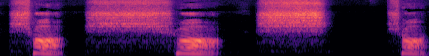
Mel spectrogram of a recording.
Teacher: উচ্চারণে শ্বাস অনেকক্ষণ ধরে রাখা যায় এবং শীষের মত আওয়াজ হয় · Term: শীষ ধ্বনি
